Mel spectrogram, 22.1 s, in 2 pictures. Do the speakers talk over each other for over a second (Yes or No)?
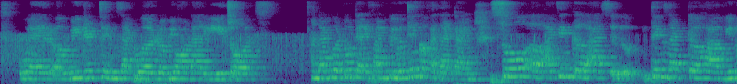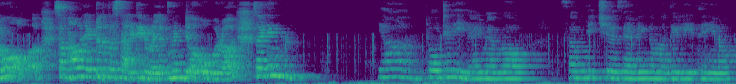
No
